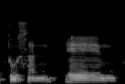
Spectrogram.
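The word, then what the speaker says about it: tusán: El nombre de nuestra comunidad es Tusan con acento en la A, Tusan, no Tusan.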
